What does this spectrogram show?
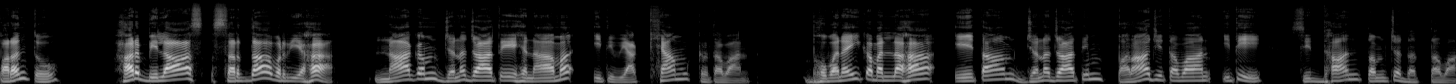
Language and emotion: Sanskrit, neutral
